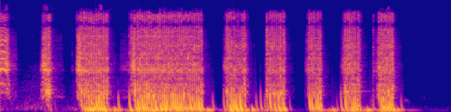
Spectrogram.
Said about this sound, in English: Let's hammer that up in.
